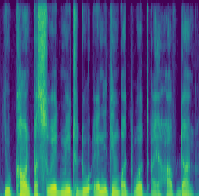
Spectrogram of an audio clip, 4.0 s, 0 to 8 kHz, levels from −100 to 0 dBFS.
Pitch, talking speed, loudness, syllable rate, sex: 100 Hz, 180 wpm, -18 LUFS, 4.5 syllables/s, male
